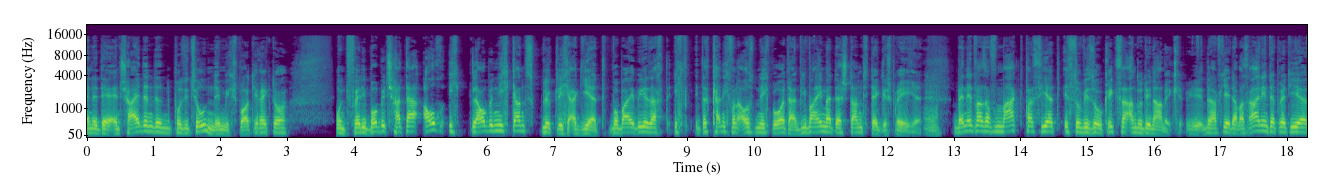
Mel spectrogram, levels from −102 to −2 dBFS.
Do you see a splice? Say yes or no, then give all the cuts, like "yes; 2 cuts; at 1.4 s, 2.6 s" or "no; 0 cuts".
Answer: no; 0 cuts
